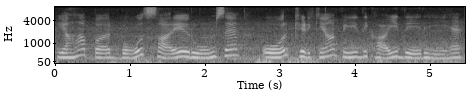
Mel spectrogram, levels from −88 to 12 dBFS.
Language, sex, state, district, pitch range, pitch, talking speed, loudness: Hindi, female, Punjab, Pathankot, 195-235 Hz, 210 Hz, 140 wpm, -16 LUFS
